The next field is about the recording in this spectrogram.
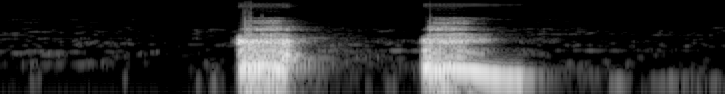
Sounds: Throat clearing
